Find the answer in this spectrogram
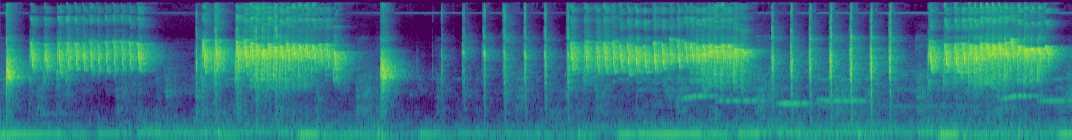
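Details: White-rumped shama singing: dense, buzzy high trills in long bursts, separated by rapid clicking notes and a few short, low, level whistles, with a steady low hum underneath.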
